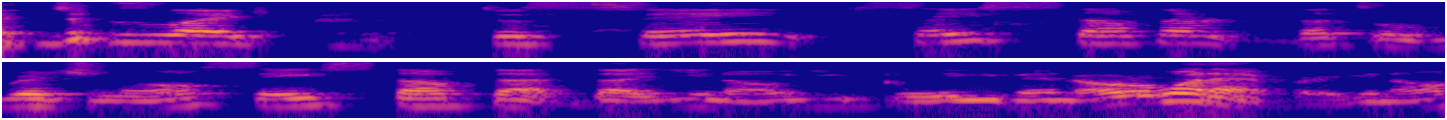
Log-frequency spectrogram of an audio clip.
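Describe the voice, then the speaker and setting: Speaking at a moderate pace with a Korean accent, the man's voice shows very wide pitch swings. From Korea, moved to Canada at 13. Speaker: former pro baseball player. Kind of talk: casual interview. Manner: animated, profane; repetitive fillers.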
